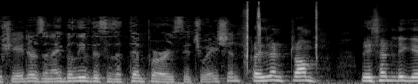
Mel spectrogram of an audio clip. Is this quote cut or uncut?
cut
